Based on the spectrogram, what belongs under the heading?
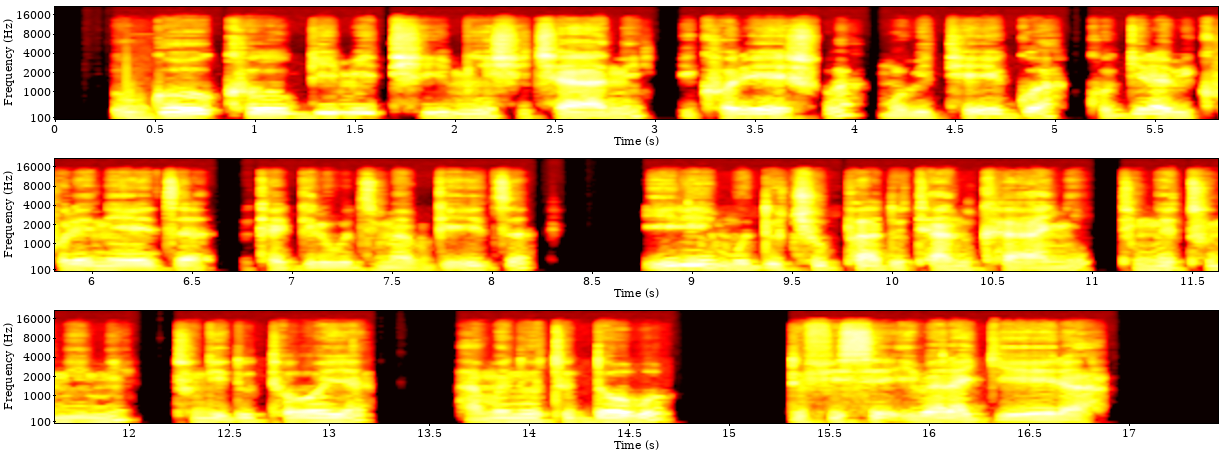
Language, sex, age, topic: Rundi, male, 18-24, agriculture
